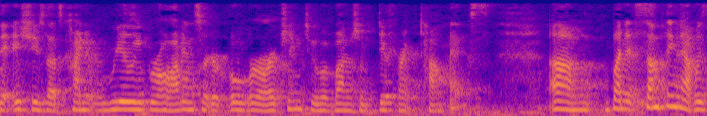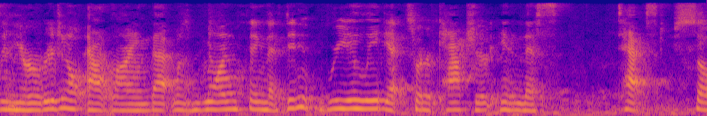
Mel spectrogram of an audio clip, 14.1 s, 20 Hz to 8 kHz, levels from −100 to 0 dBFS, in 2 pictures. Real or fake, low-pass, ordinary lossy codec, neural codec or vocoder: fake; 7.2 kHz; MP3, 48 kbps; codec, 16 kHz, 2 kbps, FreqCodec, larger model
